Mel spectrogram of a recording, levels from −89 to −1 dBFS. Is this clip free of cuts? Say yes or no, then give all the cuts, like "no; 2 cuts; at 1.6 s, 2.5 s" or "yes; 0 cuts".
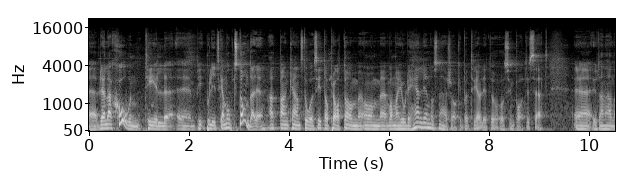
yes; 0 cuts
